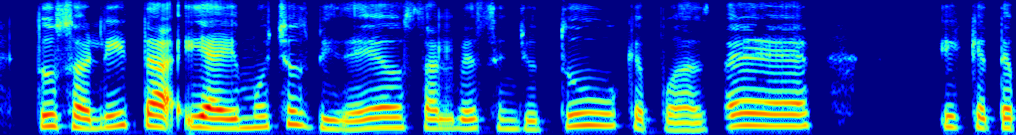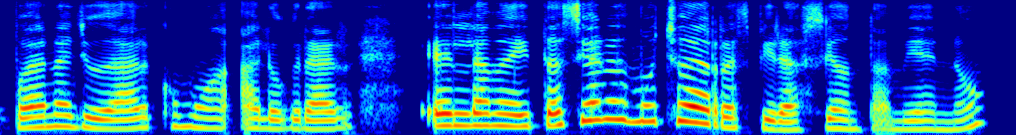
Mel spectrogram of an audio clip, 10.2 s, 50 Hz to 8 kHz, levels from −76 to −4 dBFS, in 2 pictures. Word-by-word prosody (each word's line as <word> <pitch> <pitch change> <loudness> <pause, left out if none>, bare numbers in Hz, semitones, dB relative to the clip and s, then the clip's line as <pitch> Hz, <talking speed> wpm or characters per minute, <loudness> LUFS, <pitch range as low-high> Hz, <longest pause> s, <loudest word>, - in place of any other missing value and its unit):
tú 250 0 +2
solita. 235 +3 +3
Y 235 - +5
hay 205 -1 +7
muchos 240 +4 -4
videos, 210 +4 -1
tal 200 -1 -3
vez, 200 +1 -5
en 190 -1 -10
YouTube, 260 +8 -3
que 195 - -5
puedas 165 0 -6
ver 255 +1 +1 0.6
y 235 -1 -5
que 220 - -4
te 210 - -1
puedan 225 +4 +1
ayudar, 215 -3 -1
como 230 -5 -7
a 210 - -4
lograr 195 +2 -2 0.4
Eh, 260 0 +5
la 265 0 +2
meditación 265 +9 +2
es 395 -2 +2
mucho 355 +1 +1
de 330 -3 +9
respiración 195 - -2
también, 185 0 -8
¿no? 235 - -8
225 Hz, 175 wpm, -23 LUFS, 195-260 Hz, 0.6 s, de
